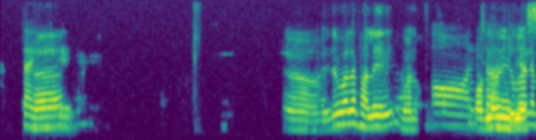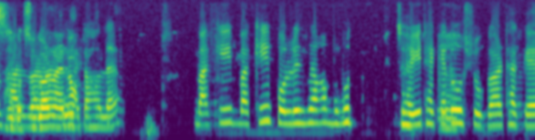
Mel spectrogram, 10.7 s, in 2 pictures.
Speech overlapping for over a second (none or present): present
